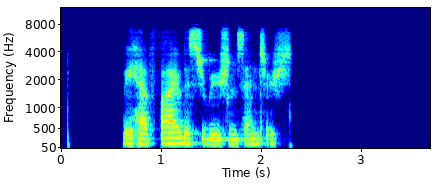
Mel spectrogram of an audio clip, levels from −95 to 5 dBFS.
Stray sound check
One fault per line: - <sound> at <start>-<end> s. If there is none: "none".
none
